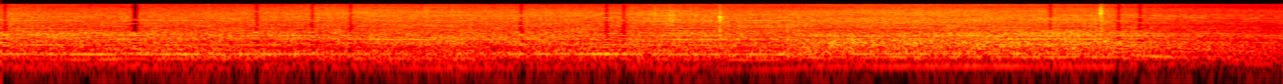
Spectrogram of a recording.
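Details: Hoover Elite upright vacuum test run after motor rebuild with new motor bearings: smooth constant high whirring roar, no grinding or rattle; runs much better than when acquired.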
